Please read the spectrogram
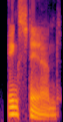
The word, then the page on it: inkstand: American English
